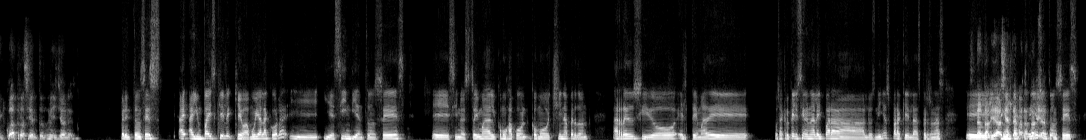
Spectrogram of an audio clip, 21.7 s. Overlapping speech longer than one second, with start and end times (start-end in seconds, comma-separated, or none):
19.5-21.0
